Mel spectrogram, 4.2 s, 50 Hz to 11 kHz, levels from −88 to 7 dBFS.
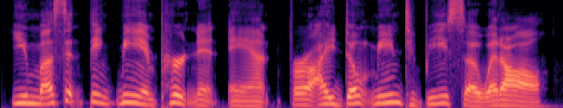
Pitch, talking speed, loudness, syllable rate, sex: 180 Hz, 215 wpm, -17 LUFS, 4.6 syllables/s, female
